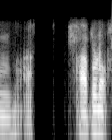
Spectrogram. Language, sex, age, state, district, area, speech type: Odia, male, 30-45, Odisha, Rayagada, rural, conversation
